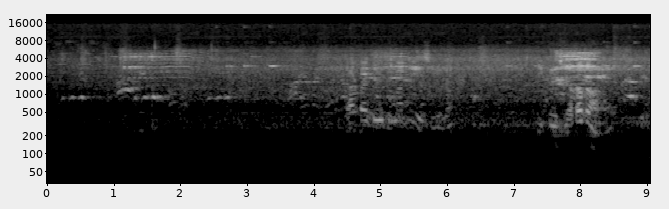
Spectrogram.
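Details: Goats on a goat farm in Assam, giving faint, wavering harmonic bleats near the start and a louder one around eight seconds, with quiet voices and low background murmur between calls.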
